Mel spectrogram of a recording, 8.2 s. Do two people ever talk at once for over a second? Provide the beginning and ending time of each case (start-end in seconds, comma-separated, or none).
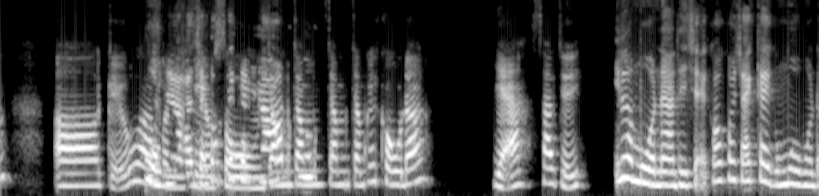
1.4-3.2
